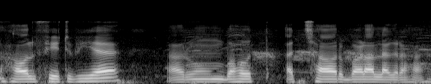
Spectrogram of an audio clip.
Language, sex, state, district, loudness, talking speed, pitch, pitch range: Hindi, male, Odisha, Malkangiri, -17 LUFS, 165 wpm, 125 Hz, 120-130 Hz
